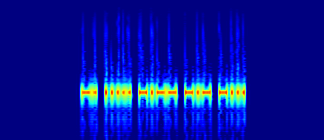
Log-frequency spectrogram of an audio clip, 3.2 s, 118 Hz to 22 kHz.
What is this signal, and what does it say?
Morse code, heard as a keyed tone, about 43 wpm, 700 Hz. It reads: N5YKB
